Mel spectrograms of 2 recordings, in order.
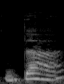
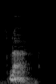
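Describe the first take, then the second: First: The tongue stops fully, then releases a burst. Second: The tongue quickly taps the ridge without a burst. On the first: "Instead of like da" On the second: "it's da"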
